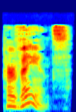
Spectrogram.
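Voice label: "purveyance", British English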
